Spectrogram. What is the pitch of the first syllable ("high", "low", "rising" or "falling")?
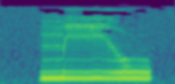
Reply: high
